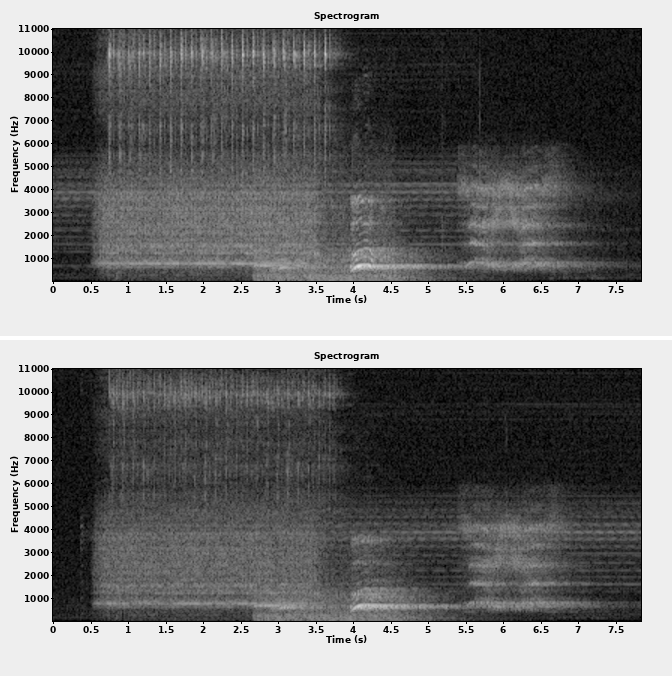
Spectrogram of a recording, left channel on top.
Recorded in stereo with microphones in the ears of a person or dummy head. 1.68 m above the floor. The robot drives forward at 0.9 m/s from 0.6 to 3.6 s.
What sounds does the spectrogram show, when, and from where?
0.7 s ticking: 55° left (ahead or behind), 8 m; by 3.7 s 70° left (ahead or behind), 6.5 m
2.7 s a shout: 35° left (ahead or behind), 3 m; by 4.6 s 45° left (ahead or behind), 2.5 m
5.4 s a scream: 25° left (ahead or behind), 10 m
